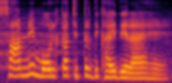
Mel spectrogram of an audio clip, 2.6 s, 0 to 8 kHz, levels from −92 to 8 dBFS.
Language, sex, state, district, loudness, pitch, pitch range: Hindi, female, Rajasthan, Jaipur, -13 LUFS, 255 Hz, 195-275 Hz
